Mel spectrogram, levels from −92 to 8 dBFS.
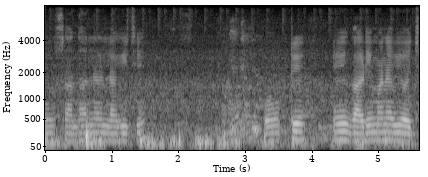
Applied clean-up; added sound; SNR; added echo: none; none; none; none.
